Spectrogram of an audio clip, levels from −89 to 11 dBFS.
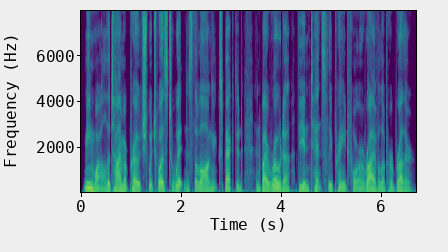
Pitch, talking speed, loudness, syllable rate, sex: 150 Hz, 195 wpm, -18 LUFS, 5.8 syllables/s, female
